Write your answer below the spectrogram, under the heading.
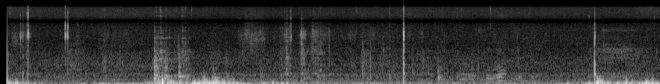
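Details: Bees at an open hive during an inspection on April 1, 2012, giving a low, steady hum beneath clicking handling noises, with a man speaking about spotting the queen.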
